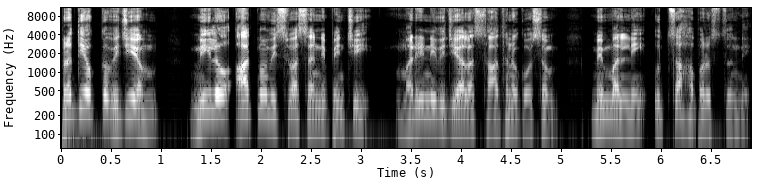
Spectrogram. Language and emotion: Telugu, neutral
